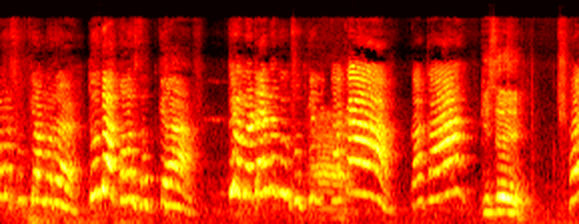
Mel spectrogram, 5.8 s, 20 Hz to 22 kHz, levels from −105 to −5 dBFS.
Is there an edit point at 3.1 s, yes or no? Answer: yes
